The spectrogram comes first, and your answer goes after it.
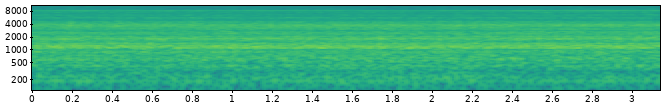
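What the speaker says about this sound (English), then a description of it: "I'm heating up a piece of this plastic over my heat gun." A heat gun blows hot air steadily onto a piece of thermoplastic, a close, even broadband roar and hiss that holds constant without a break.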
